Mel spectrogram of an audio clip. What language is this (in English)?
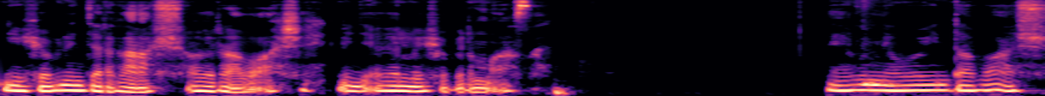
Masai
